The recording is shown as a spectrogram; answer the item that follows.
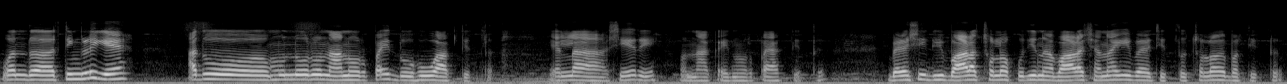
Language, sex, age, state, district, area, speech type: Kannada, female, 60+, Karnataka, Koppal, rural, spontaneous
